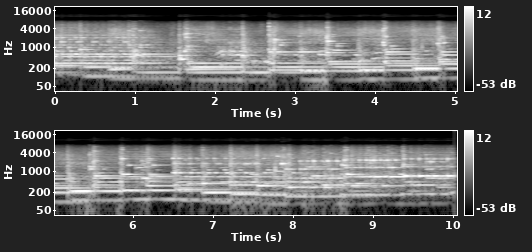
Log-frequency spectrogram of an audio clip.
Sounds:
Music, Marimba, Percussion

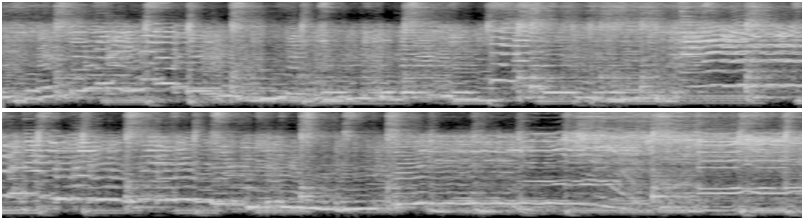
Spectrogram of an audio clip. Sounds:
Guitar, Bass guitar, Musical instrument, Plucked string instrument, Music

